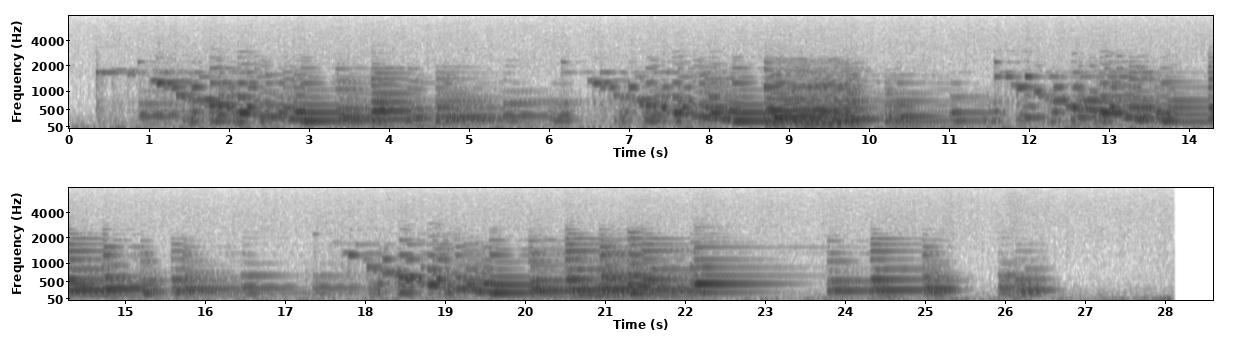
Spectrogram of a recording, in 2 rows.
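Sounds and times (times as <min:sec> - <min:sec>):
classical prelude in C-sharp minor: 0:00.4 - 0:26.7.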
